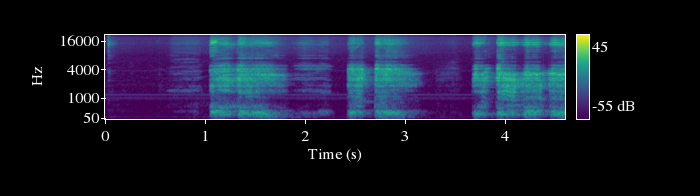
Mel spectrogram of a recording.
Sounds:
Throat clearing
